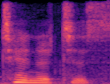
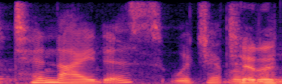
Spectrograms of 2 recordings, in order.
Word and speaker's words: tinnitus: I know you've had tinnitus too or tinnitus say Okay um either pronunciation is correct so it can seem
